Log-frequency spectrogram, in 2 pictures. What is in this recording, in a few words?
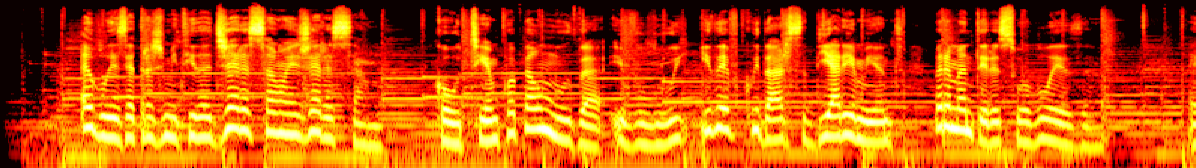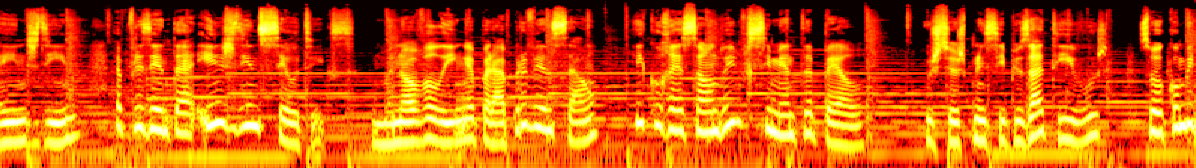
female portuguese comercial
